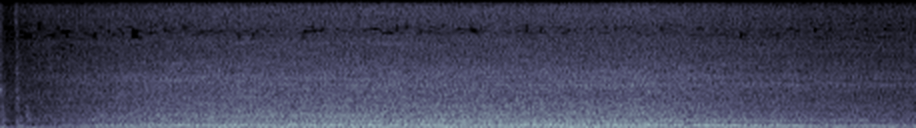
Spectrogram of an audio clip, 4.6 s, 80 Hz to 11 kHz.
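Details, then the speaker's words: 2006 Citroën C3 1.4 8V with an overheating problem, electric radiator cooling fan wired and switched on at speed 1: a steady whooshing hum that spins up and holds an even speed. Running normally. "olha agora a rotação do ventilador a velocidade Dá até para ouvir o barulho do ventilador"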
